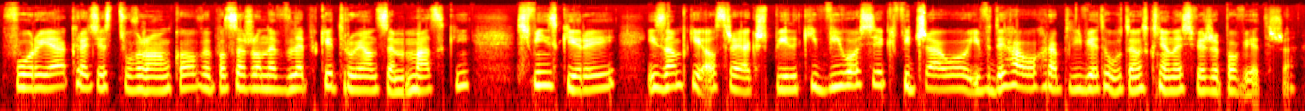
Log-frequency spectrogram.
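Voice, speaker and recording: A narrator reading literary prose aloud, and the tone stays sardonic and biting. The voice is smooth and resonant at a middle pitch. The recording is close and dry, with no reverb. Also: steady tone, normal speed, fairly bright tone. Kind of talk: scripted narration of a literary story.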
